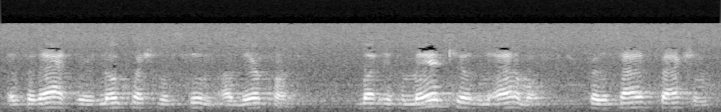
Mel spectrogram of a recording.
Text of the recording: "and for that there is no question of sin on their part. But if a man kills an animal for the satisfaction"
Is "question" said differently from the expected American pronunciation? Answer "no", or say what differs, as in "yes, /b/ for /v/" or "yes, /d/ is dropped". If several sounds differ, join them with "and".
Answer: no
